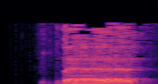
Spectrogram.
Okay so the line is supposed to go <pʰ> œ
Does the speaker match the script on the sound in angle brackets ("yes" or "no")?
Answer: no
